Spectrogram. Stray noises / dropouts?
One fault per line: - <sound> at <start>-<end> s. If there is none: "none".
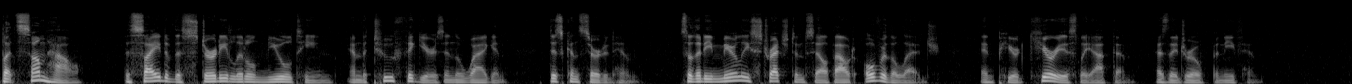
none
